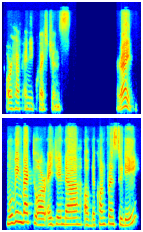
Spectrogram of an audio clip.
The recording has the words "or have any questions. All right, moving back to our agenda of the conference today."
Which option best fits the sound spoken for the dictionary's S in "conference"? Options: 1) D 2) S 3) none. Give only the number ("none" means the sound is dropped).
2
